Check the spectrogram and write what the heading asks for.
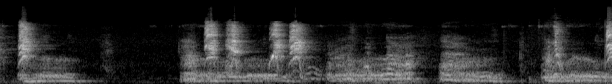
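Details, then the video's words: Toy Pomeranian pet, one of a pair (male Pomo, female Pomy) living in Kathmandu, Nepal, barking angrily: sharp high yapping barks in bursts with low growly undertones, short pauses between volleys, faint background music. "Pomeranian angry barking"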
